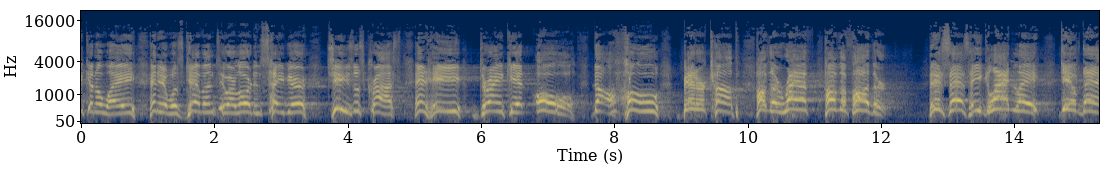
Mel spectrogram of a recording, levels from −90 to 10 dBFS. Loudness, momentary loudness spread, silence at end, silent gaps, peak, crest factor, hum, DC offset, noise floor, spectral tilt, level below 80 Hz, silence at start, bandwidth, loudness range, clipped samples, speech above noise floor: -16 LUFS; 7 LU; 0 s; none; 0 dBFS; 16 dB; none; under 0.1%; -51 dBFS; -2.5 dB/octave; -64 dBFS; 0 s; 15 kHz; 1 LU; under 0.1%; 35 dB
